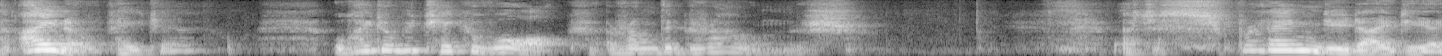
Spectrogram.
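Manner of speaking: eagerly plan a walk round the grounds; mock-aristocratic father and son; posh family chatter.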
